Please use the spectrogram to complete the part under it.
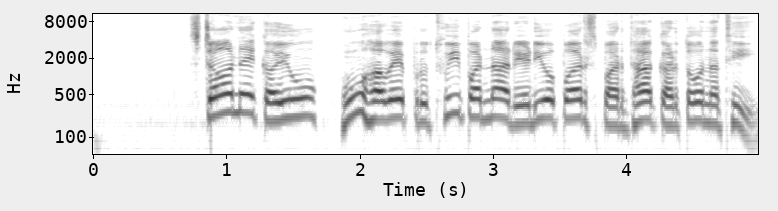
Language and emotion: Gujarati, neutral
